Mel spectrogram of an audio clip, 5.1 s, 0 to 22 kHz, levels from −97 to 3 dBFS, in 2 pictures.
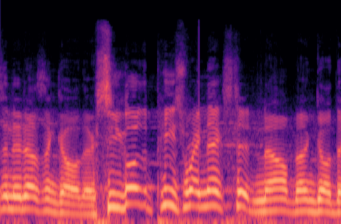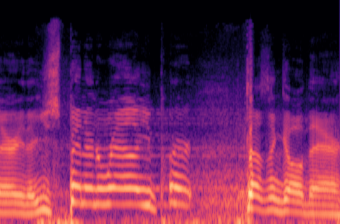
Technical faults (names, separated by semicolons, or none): compressed frames skipped; dropped buffer (overrun)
